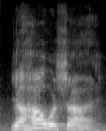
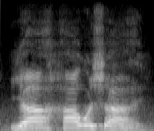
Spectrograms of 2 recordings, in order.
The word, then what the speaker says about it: Yahawashi: So it would sound closer to Yahawahi or more fully Yahawashi. Yahawahi or more fully Yahawashi.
